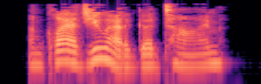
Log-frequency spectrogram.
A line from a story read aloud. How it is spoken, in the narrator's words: muttered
